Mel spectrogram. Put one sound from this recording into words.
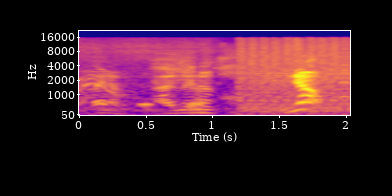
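A rifle fires a burst of gunshots.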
